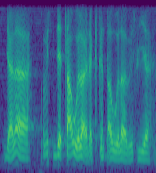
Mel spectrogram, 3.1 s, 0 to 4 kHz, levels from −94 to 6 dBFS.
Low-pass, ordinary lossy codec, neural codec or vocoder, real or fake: 3.6 kHz; none; none; real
